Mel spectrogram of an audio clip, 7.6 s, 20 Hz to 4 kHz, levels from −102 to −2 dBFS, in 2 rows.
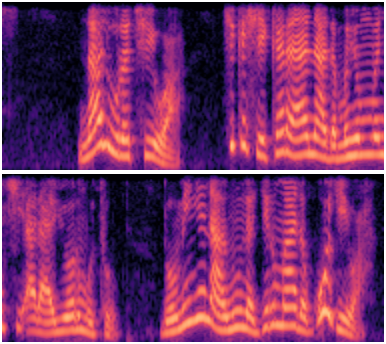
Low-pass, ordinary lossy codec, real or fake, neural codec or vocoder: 3.6 kHz; Opus, 64 kbps; real; none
